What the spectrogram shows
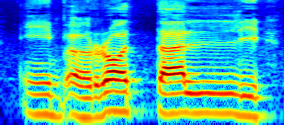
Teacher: Idgham masuk bila tanpa gunnah dengung, tanpa dengung, kamil sebab ada sabdu. So tekan habis pada lam. · Lam ada sabdu, maksudnya idgham kamil, tapi dia bukan ma'al gunnah. Dia bila tanpa gunnah dengung.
